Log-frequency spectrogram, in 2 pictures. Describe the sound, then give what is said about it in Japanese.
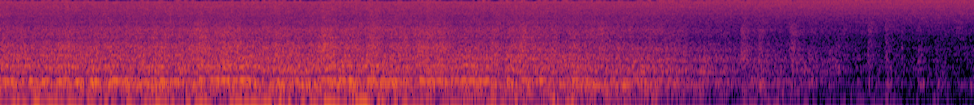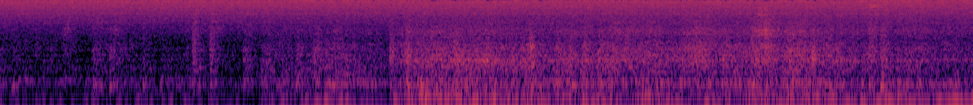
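Deep, continuous rumble and roar of a subway train bound for Dainichi, heard from inside the car as it heads to Nakazakicho station, loud at first, easing to a softer hum midway, then swelling again. No one speaks. “地下鉄ニュートラムの車内には優先座席を設けています。”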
